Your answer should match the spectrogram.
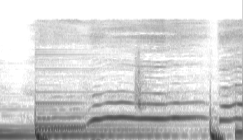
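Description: A woman singing one long wordless held note that steps up in pitch about a second in, over a soft instrumental accompaniment with a low note struck near the start.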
